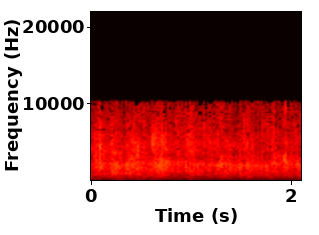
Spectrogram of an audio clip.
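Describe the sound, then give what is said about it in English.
Seated audience applauding a group of performers: a dense, even clatter of many clapping hands that runs steadily through the whole clip. “just give these guys a clap”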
